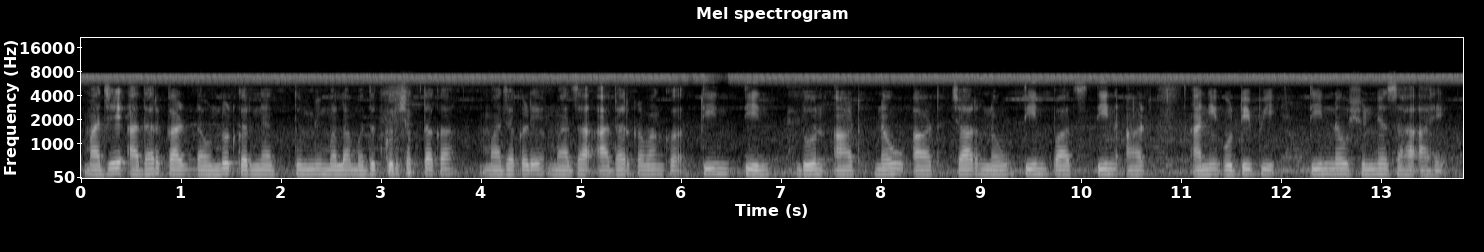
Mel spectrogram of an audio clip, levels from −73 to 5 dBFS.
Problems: constant background noise, background conversations at intervals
